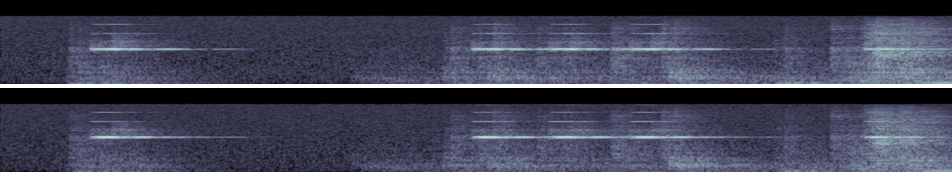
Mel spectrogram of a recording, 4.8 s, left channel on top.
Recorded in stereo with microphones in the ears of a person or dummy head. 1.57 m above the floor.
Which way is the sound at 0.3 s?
15° left (ahead or behind).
